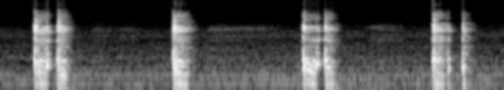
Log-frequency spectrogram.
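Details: Female: seven harsh, abrupt barking coughs, mostly in pairs, against quiet room noise.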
